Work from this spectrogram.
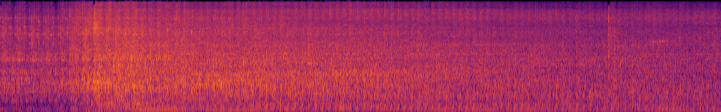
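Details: Gas golf cart after replacing blown exhaust gasket: key-start, small engine settles into steady, much quieter idle putter, no puffing or ticking from exhaust; sounds perfect.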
